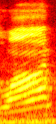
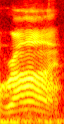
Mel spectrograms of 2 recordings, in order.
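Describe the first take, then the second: First: The word begins with a clear L sound. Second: The word begins with an R sound.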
